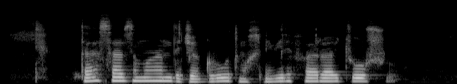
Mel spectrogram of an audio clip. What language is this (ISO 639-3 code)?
pus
